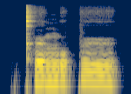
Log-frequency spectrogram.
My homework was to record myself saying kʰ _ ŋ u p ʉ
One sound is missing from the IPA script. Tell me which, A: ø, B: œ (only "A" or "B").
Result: A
